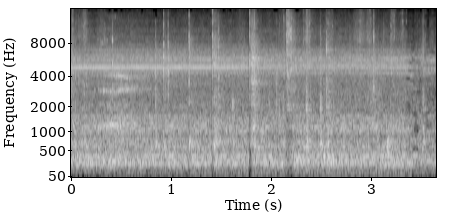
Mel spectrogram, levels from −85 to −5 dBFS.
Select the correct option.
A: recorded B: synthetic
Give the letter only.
A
